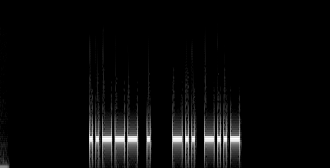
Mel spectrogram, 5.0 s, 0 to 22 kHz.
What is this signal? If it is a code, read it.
Morse code, heard as a keyed tone, about 25 wpm, 700 Hz. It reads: 2E DX
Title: Field Day Exchanges - 25wpm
